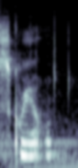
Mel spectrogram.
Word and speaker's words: SQL: Everyone knows SQL is pronounced squeal. Okay, nice. Another one for squeal. I really like squeakle though.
